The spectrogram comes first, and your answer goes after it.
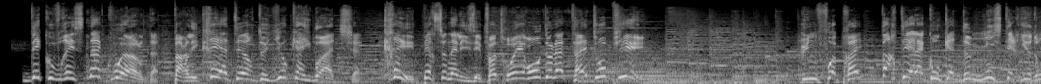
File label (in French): spot tv, demos voix; nintendo snacworlkd mordus de dongons gold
